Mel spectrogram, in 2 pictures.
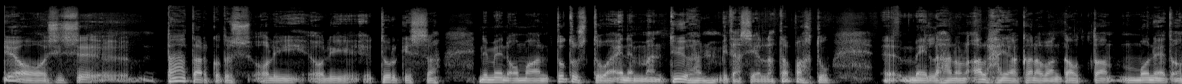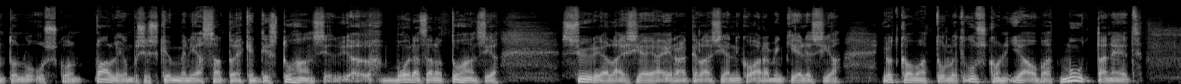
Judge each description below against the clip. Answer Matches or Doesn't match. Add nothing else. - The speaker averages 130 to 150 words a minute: Doesn't match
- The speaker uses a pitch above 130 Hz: Doesn't match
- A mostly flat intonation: Doesn't match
